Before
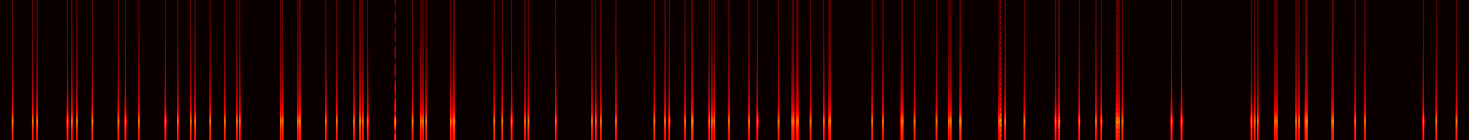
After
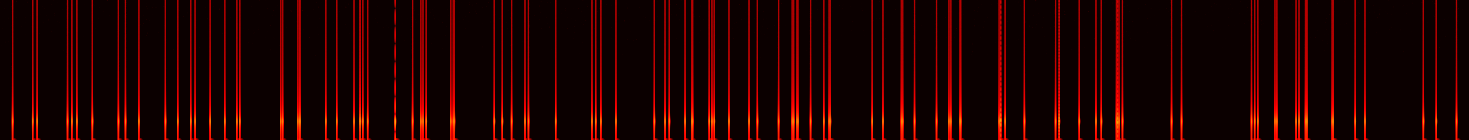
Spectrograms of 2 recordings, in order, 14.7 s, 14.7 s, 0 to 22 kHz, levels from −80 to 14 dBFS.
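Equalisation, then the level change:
parametric band 190 Hz +6.5 dB 0.33 octaves
high-shelf EQ 7,000 Hz +11.5 dB
0.0 dB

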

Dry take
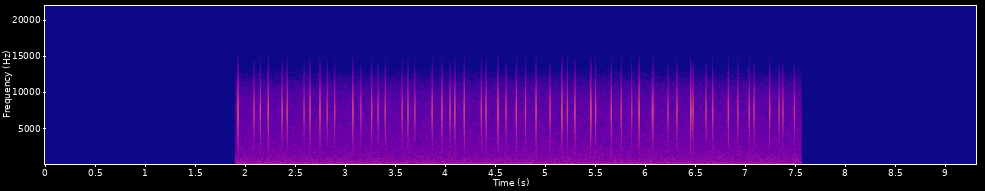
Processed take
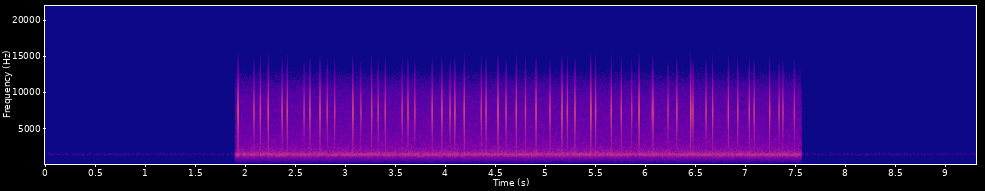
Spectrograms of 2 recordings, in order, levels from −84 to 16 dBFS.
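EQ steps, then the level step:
high-pass with resonance 1,400 Hz, resonance Q 7.6
0.0 dB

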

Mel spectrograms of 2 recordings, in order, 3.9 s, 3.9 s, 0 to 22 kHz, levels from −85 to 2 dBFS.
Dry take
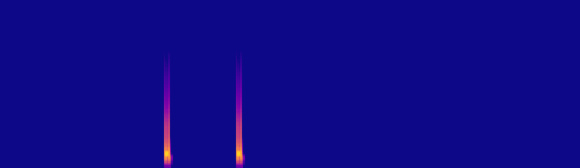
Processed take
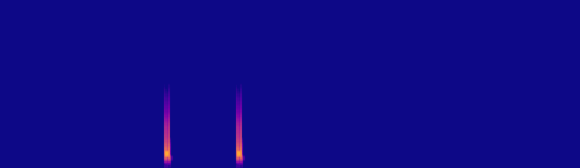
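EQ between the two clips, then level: high-pass filter 420 Hz 12 dB per octave
low-pass filter 1,300 Hz 6 dB per octave
high-frequency loss of the air 210 metres
−3.5 dB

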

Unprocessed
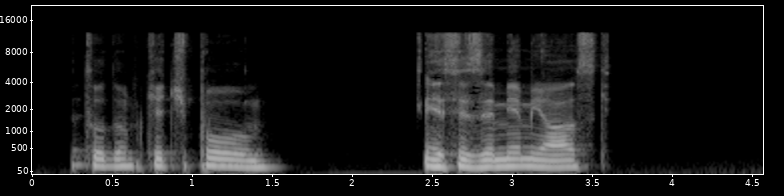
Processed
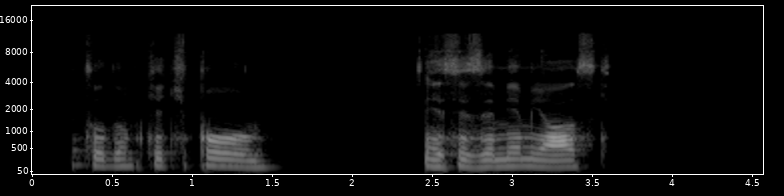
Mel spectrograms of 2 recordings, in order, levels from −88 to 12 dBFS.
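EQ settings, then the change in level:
pair of resonant band-passes 2,100 Hz, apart 2.9 octaves
high-shelf EQ 4,100 Hz −8 dB
+3.0 dB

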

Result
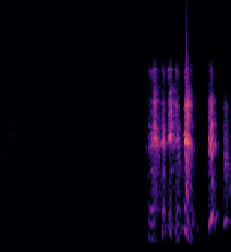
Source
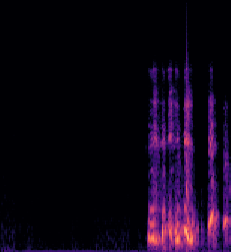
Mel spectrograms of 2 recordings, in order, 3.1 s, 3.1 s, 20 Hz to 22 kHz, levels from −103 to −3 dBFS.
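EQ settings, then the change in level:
dynamic equaliser 3,300 Hz, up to +5 dB, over −54 dBFS, Q 1.2
four-pole ladder high-pass 1,500 Hz, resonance 25%
+10.5 dB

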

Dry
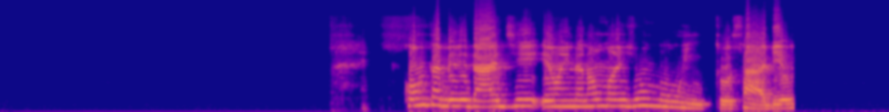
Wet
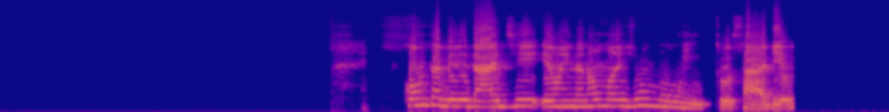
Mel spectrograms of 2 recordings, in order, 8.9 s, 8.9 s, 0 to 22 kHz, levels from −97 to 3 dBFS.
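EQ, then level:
no EQ move
−5.0 dB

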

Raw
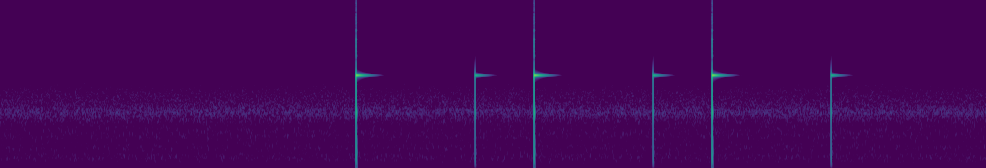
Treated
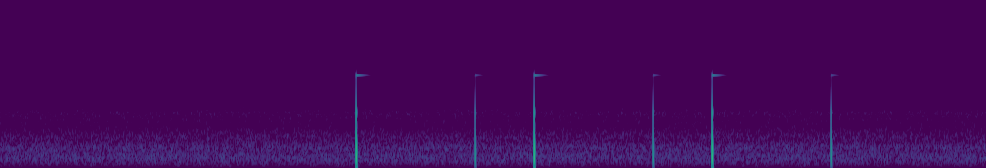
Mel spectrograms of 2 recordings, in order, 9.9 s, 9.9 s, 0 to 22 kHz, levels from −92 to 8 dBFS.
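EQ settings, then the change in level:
transistor ladder low-pass 710 Hz, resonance 20%
low-shelf EQ 96 Hz +6.5 dB
+17.0 dB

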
